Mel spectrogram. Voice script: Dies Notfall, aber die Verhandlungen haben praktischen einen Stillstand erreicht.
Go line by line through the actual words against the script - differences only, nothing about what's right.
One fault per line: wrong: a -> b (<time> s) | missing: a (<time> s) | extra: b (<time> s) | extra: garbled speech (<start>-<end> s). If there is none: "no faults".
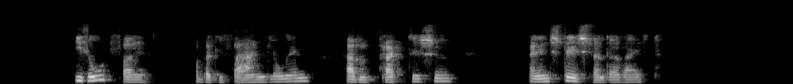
no faults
